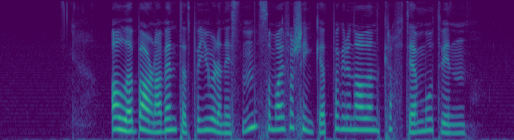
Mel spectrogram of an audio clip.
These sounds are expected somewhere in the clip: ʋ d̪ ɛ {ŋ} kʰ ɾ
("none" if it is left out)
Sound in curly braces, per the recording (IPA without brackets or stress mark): n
